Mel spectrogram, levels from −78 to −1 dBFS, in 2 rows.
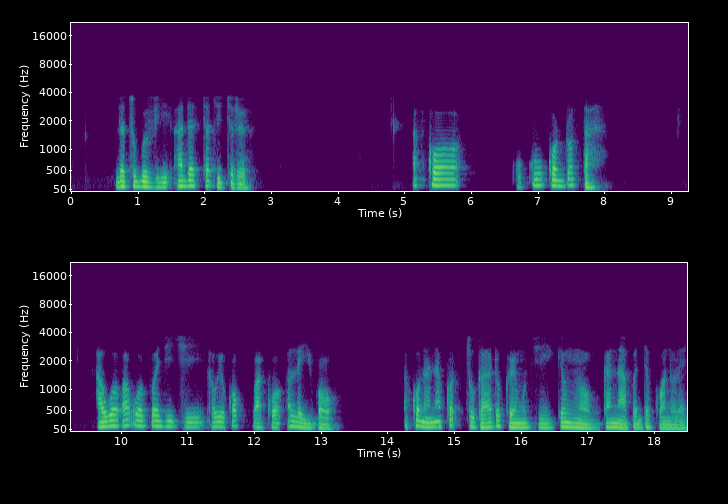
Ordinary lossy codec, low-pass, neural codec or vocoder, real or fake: Opus, 32 kbps; 3.6 kHz; codec, 24 kHz, 0.5 kbps, DualCodec; fake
